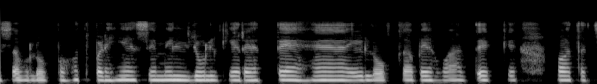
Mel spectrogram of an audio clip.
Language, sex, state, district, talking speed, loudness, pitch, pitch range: Hindi, female, Bihar, Jahanabad, 180 wpm, -20 LUFS, 195 Hz, 190-200 Hz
